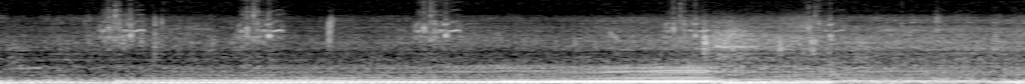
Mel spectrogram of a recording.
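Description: Subaru Impreza wagon's flat-four engine pulling hard across a grass rallycross course, its note rising steadily for about three and a half seconds and then dropping off suddenly as the driver shifts or lifts. A few short, high ticks sound over it in the first half.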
